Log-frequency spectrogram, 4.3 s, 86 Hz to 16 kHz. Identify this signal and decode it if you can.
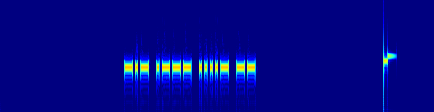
Morse code, heard as a keyed tone, about 43 wpm, 700 Hz. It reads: KJ4M
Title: USA Call Signs - 4 Characters - 2x Character Spacing - 45wpm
